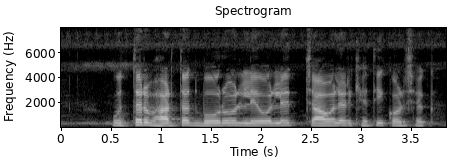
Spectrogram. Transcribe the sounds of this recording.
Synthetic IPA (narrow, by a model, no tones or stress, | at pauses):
ut̪ːəɾbʱaɾt̪at̪boɾoleolet̪t͡ɕawaleɾkʰet̪ikɔɾt͡ɕʰek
